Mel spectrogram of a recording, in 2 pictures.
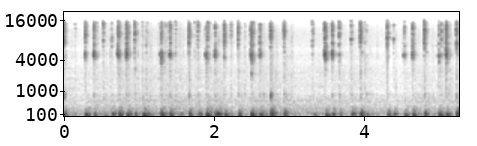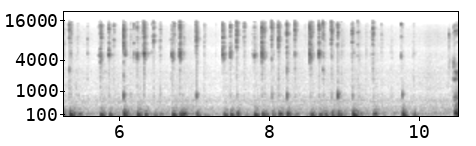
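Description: Computer keyboard typing and mouse clicking while working in Photoshop, a steady run of close, crisp keystrokes and clicks in irregular bursts throughout.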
